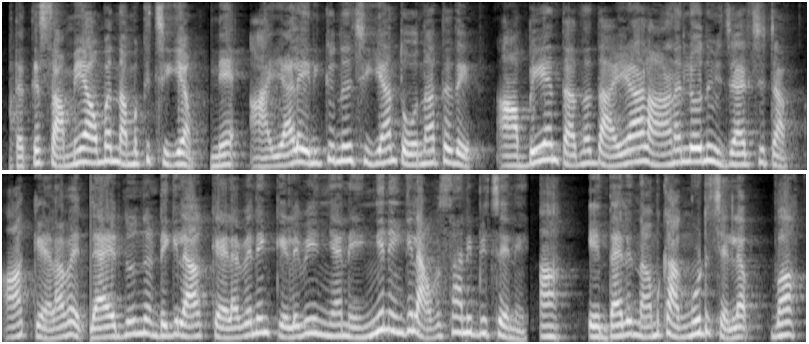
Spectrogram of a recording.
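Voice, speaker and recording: A woman's voice: medium pitch, quick pace, few pauses, lightly acted. Scheming spiteful mother, as a woman retells her. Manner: sneering, conspiratorial. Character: scheming middle-aged mother, spiteful and gloating.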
